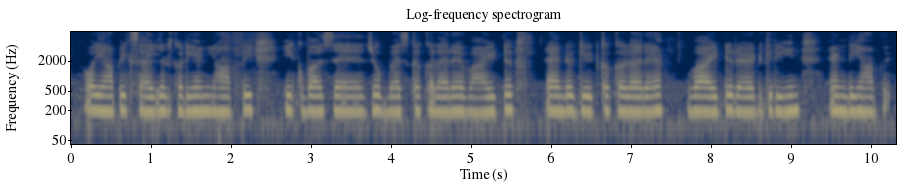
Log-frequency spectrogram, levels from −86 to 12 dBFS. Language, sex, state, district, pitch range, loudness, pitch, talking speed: Hindi, female, Bihar, Gopalganj, 195-205 Hz, -26 LUFS, 200 Hz, 180 wpm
